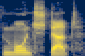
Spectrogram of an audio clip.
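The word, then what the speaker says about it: Mondstadt: and it's technically German, so it's actually pron pronounced monadat.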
